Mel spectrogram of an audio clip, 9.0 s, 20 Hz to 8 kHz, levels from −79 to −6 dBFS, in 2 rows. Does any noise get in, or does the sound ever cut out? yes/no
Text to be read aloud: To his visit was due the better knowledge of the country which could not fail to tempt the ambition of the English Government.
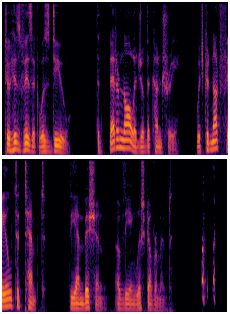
yes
